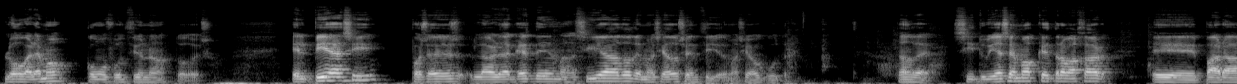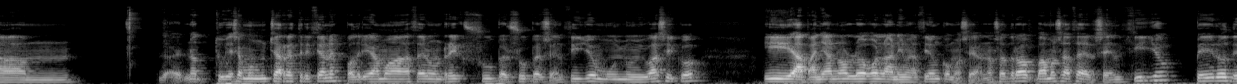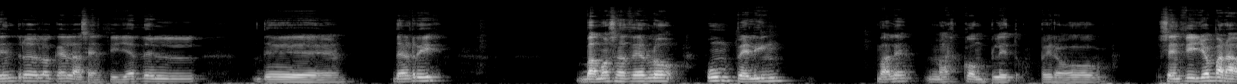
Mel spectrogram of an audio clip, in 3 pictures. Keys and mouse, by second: 0.7-8.1 middle drag, 5.9 alt+q, 19.7 shift+middle click, 27.8 shift+middle click, 35.4 shift+middle click, 36.7 alt+q.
